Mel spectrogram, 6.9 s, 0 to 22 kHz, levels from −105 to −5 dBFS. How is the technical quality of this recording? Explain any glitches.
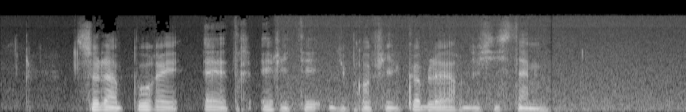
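The recording has two brief glitches, both short concealed packet loss, from 1.69 to 1.73 s and from 5.49 to 5.53 s. In each, about 20 ms of the speech stream arrived too late for the decoder. The receiver covered the gap by extending the preceding sound, continuing its pitch or its noisy character, then crossfaded back into the real signal. The result is a momentary smear or wobble rather than silence. That distinguishes it from a hard dropout, which would leave an audible hole. It also differs from a click, which is a sharp transient. The background room noise rises by about 11 dB at around two and a half seconds and stays about 22 dB below the speech. That noise comes from the room itself, not the system.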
